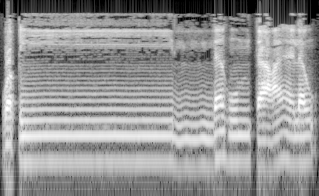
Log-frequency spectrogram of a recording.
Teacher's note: أيضا أدغم السوسي وقيل لهم اللام في اللام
